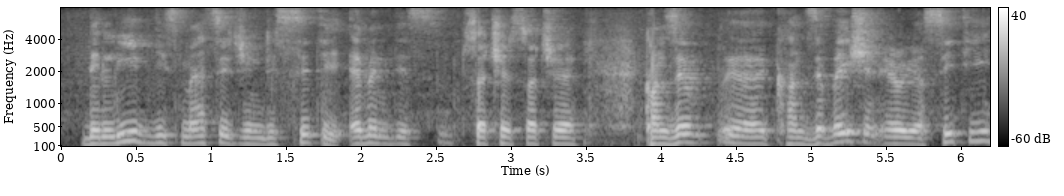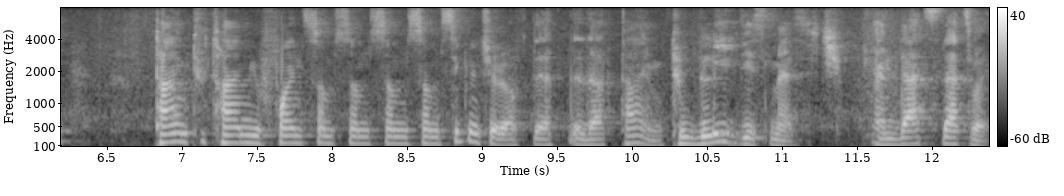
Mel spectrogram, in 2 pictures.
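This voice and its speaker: The speaker has a Persian accent. The pace is moderate. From Iran. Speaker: architect. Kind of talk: interview. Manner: halting, many repetitions.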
